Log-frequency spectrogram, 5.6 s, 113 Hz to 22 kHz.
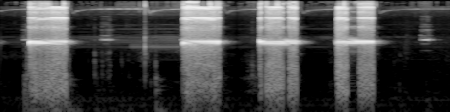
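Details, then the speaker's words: Newly built fire alarm system board, first pull station activation: loud, shrill horn blasts about half a second long, repeating in groups with short pauses. Horns and strobes are synced, code 3, no audible silence; normal operation. "They are all obviously synced together, and no audible silence. No audible silence. So the strobes and the horns go out together, and they're code 3, of course."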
